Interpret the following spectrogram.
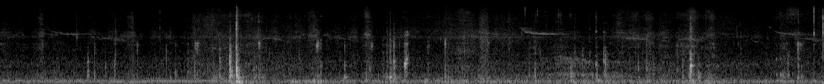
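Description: Close-miked mouth sounds of a man eating cauliflower-crust pizza: chewing with sharp, scattered mouth clicks, the loudest a little over two seconds in, over a steady low hum.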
